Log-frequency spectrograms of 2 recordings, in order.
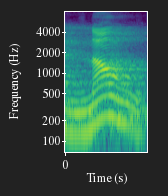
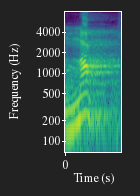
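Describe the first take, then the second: First: The word ends in a throaty gh sound. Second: The word ends in a k sound. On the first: The speaker calls it right. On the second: The speaker calls it wrong. "jangan nar ke bawah atau nak, salah ya"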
